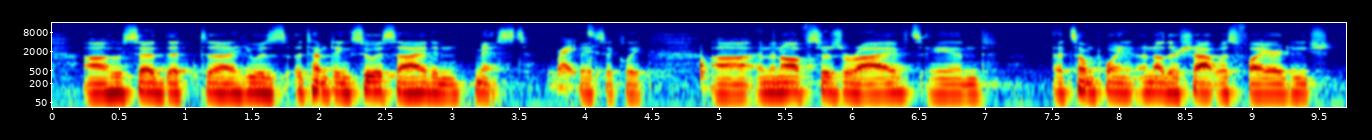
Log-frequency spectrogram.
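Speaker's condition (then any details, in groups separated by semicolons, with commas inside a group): No condition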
